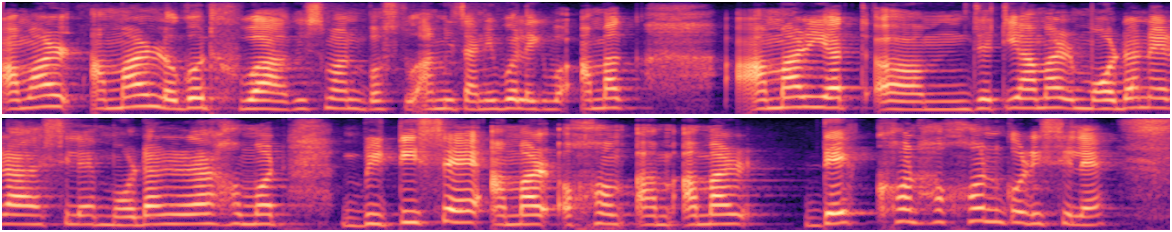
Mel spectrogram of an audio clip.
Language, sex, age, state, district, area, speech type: Assamese, female, 18-30, Assam, Goalpara, urban, spontaneous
